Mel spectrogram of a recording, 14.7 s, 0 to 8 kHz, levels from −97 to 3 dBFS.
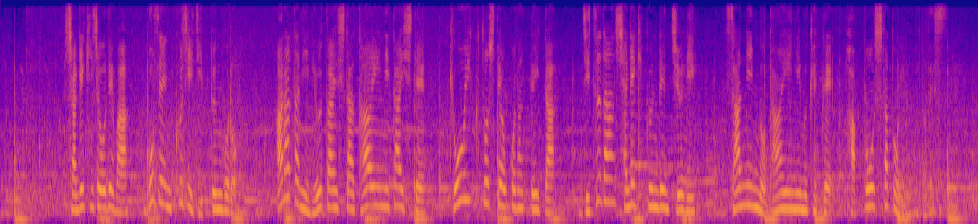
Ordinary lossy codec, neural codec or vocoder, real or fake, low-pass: none; codec, 16 kHz, 2 kbps, FunCodec, trained on Chinese and English, 25 frames a second; fake; 7.2 kHz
